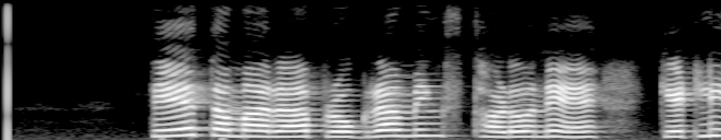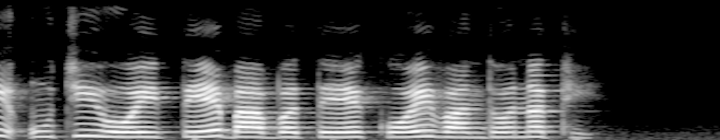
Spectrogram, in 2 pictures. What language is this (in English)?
Gujarati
